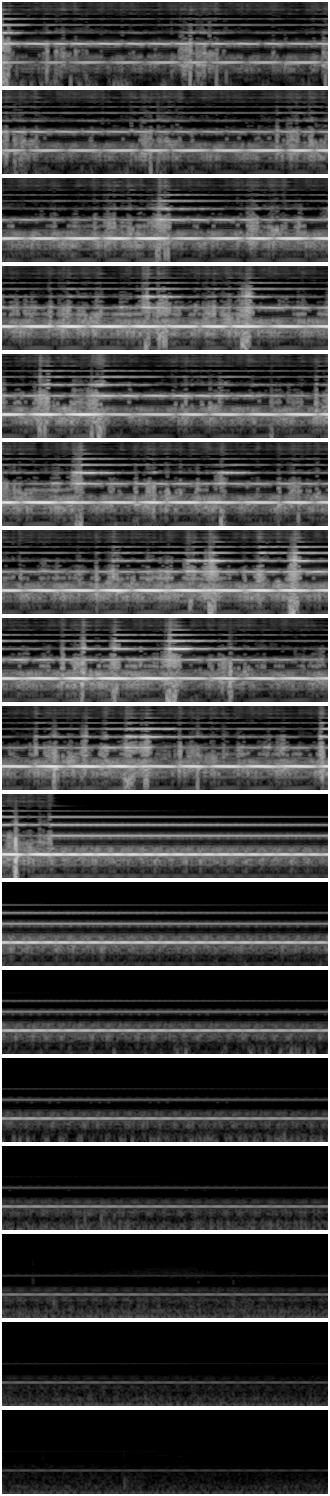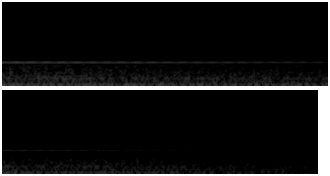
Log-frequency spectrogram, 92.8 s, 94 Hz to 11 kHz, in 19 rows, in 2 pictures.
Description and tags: Tibetan Singing Bowl 14 cm (Rub)
14 cm Tibetan singing bowl being resonated. Recorded using Sennheiser 8020s.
